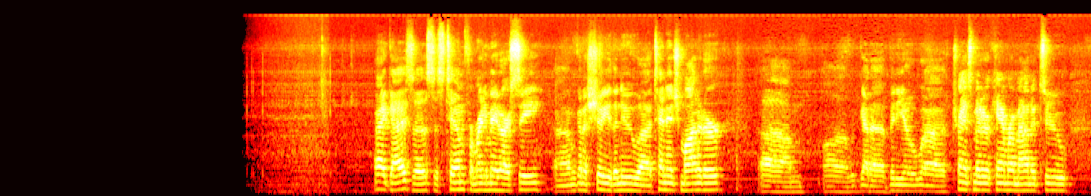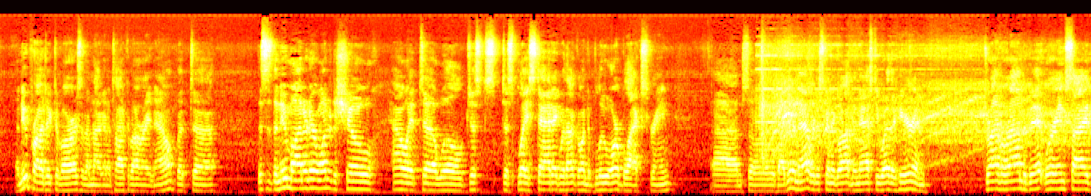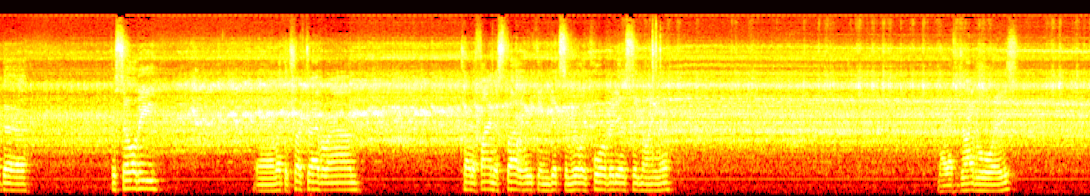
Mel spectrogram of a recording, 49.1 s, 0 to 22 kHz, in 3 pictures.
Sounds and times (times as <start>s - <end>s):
Speech: 5.6s - 10.8s, 11.4s - 30.3s, 31.1s - 33.2s, 34.4s - 35.2s, 36.5s - 38.2s, 39.6s - 42.9s, 46.8s - 48.0s.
